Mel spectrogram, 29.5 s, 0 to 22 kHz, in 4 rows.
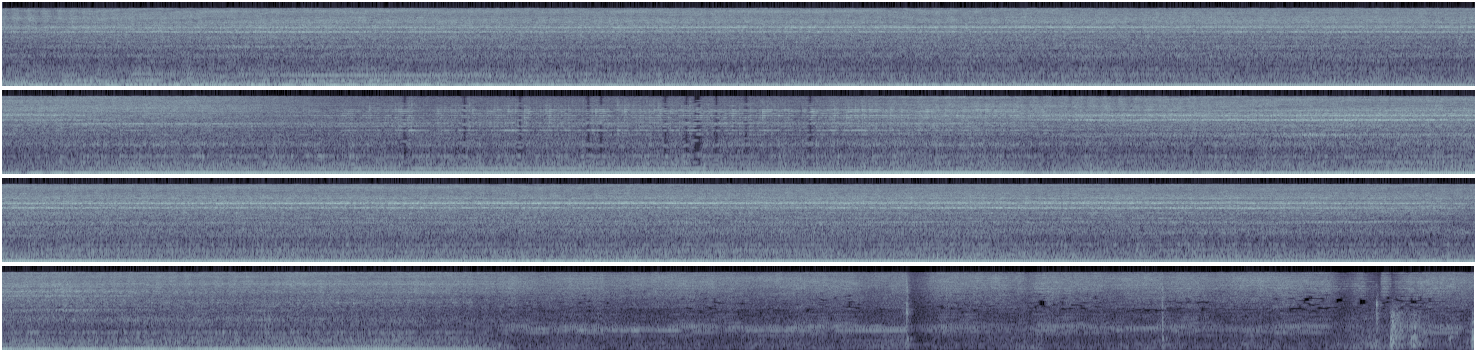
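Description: A factory machine running with a steady high whine over a deep hum. About 25 s in, the hum stops and the sound drops to something quieter with faint ticks.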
